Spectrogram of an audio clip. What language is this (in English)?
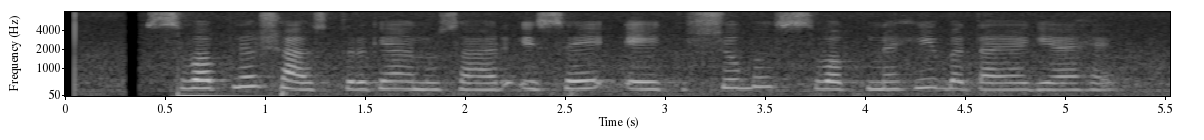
Hindi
